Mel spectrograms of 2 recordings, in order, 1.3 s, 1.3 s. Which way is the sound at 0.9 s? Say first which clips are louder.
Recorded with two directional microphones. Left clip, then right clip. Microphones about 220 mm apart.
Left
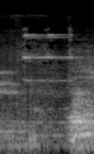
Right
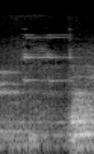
Right 7 dB; 40° left (ahead or behind).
